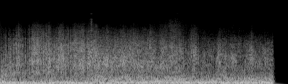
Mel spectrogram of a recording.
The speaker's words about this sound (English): Pop it, yeah! Bombs!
